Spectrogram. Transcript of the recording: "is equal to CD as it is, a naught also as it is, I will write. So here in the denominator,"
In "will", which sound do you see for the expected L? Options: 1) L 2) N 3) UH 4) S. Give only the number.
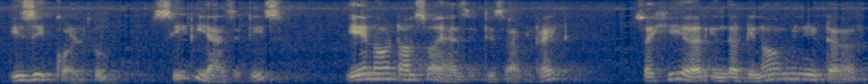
2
